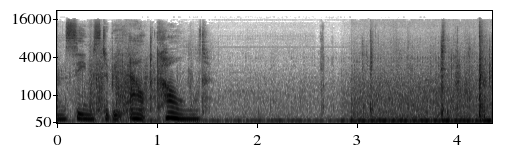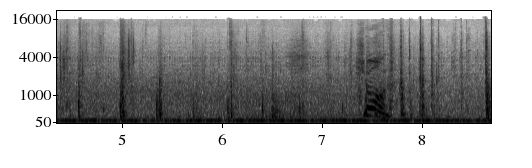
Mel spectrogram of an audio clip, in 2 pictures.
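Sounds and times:
speech: 0.0s - 1.6s, 7.4s - 8.2s
footsteps of a man running on a hard outdoor surface into a car park: 2.9s - 7.5s.

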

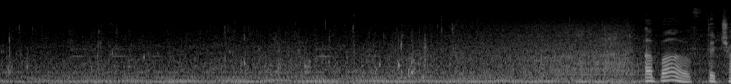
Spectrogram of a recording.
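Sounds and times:
continuous wash of water from boats on open water: 0.0s - 6.4s
patrol boat engine droning: 0.0s - 7.3s
speech: 6.4s - 7.3s.

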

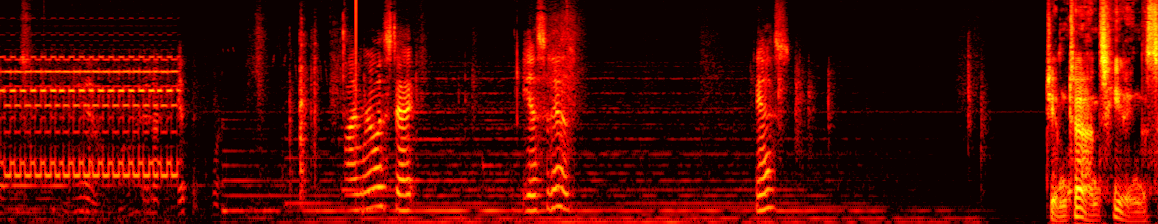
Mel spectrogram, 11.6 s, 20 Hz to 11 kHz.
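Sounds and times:
office telephone ringing with a fast warbling electronic trill: 0.0s - 1.9s
speech: 3.4s - 4.3s, 5.2s - 5.8s, 7.6s - 8.0s, 10.5s - 11.5s.

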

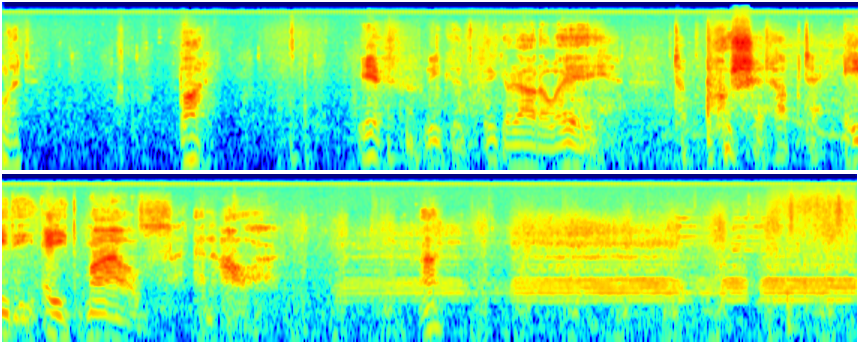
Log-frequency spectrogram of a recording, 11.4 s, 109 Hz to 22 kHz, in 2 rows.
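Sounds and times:
steam train rumbling on the rails: 0.0s - 11.4s
speech: 1.2s - 1.4s, 2.4s - 7.6s, 8.5s - 8.8s
steam train whistle blasts: 7.9s - 11.4s.

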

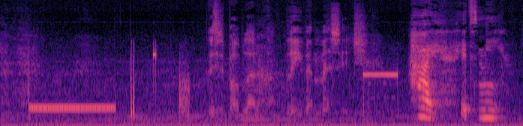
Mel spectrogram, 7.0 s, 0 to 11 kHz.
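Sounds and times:
phone dial tone: 0.4s - 1.6s
speech: 3.2s - 6.8s.

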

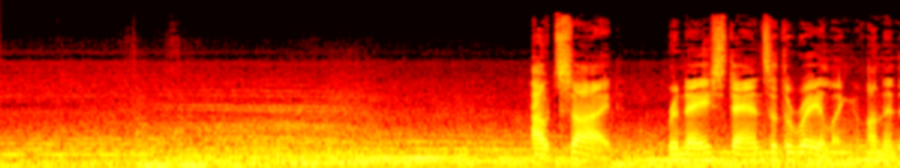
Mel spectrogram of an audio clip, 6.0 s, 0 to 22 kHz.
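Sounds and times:
car engine rumbling while pulling up: 0.2s - 6.0s
speech: 3.6s - 6.0s.

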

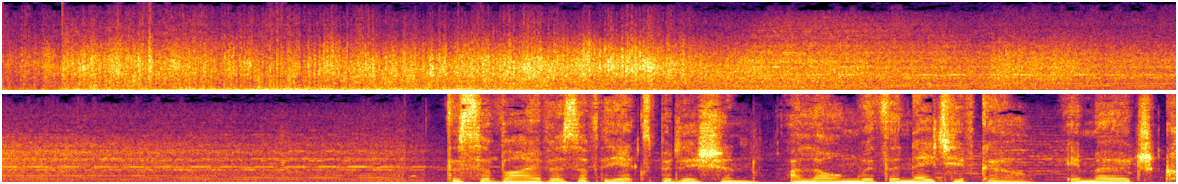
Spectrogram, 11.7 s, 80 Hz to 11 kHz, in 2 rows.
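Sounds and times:
roaring explosion of fire and smoke: 0.0s - 7.0s
rock cavern collapsing amid falling boulders: 0.0s - 7.4s
speech: 8.1s - 11.7s.

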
